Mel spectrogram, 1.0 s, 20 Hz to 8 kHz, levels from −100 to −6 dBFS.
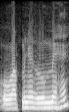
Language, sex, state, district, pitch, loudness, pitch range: Hindi, male, Bihar, Muzaffarpur, 135 Hz, -10 LUFS, 125-140 Hz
